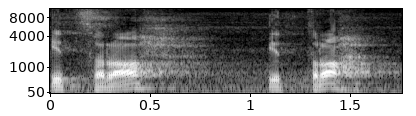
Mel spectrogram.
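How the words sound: The word begins with an 'i' sound. This is how Banjar clerics recite it. "kalau ulama Banjar"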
